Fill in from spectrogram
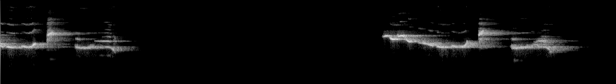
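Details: Oriental magpie-robin in vigorous song, used as a lure to get young caged magpie-robins to respond: two rich whistled phrases sliding between high and mid pitch, separated by a silent gap of about two and a half seconds.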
